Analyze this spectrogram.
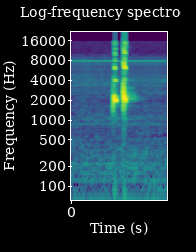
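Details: Sooty-headed bulbul lure call for prompting kept birds to sing: two short, bright, slurred notes in quick succession, the second trailing off briefly, against a near-silent background.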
